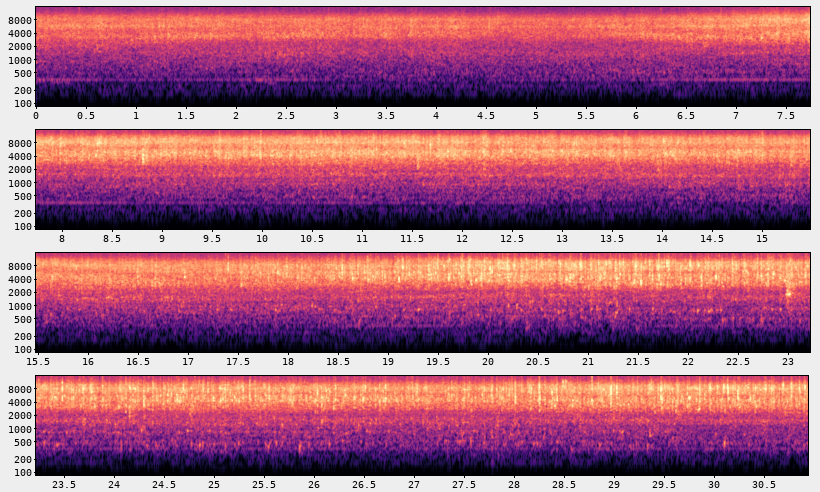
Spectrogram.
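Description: Small stream and waterfall running over rocks in a steady trickle, growing slightly louder as it comes closer.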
